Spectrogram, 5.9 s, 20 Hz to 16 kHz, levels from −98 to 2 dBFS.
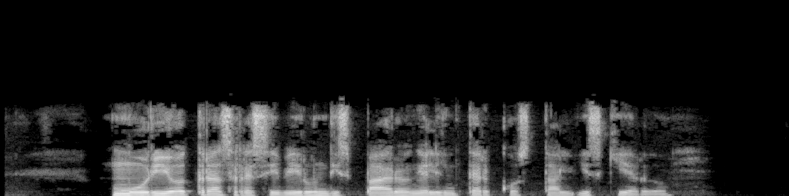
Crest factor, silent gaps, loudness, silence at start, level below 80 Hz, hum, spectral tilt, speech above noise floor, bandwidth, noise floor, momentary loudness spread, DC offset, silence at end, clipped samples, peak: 16 dB; none; -16 LUFS; 0.85 s; -54 dBFS; none; -4 dB/octave; over 74 dB; 8 kHz; under -90 dBFS; 11 LU; under 0.1%; 0.9 s; under 0.1%; -2 dBFS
